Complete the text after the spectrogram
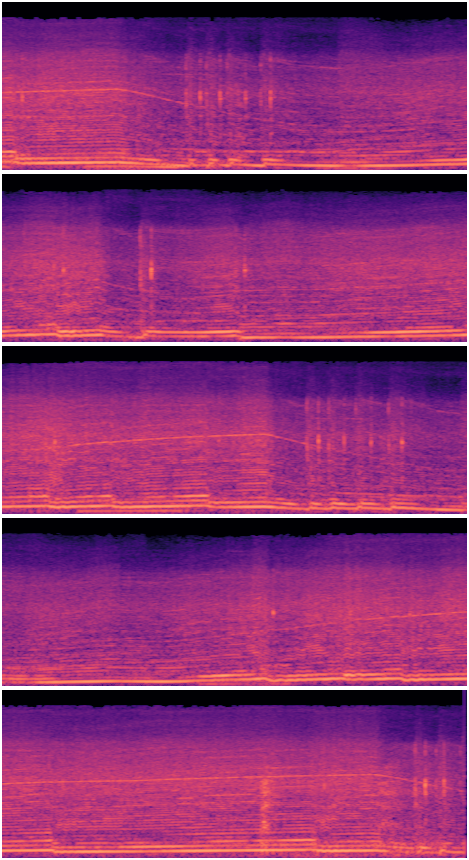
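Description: A racing car engine roars loudly, rising in pitch and dropping sharply again and again as it shifts gears.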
